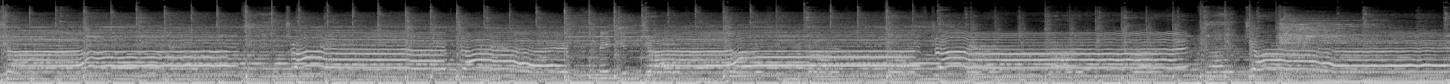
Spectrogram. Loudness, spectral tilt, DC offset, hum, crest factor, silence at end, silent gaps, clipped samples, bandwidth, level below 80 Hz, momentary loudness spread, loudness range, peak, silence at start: -12 LUFS; -4.5 dB/octave; under 0.1%; none; 12 dB; 0 s; none; under 0.1%; 18.5 kHz; -18 dBFS; 2 LU; 1 LU; 0 dBFS; 0 s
